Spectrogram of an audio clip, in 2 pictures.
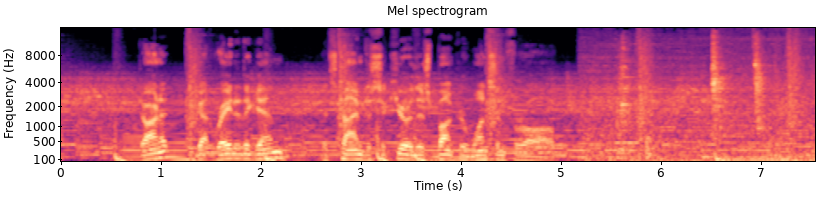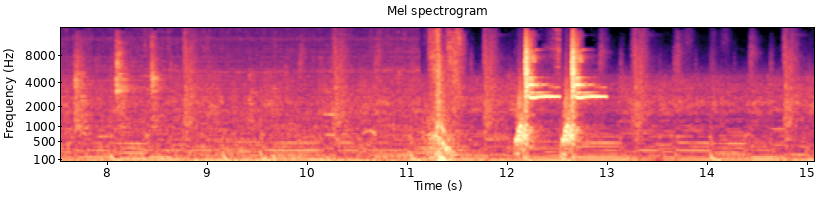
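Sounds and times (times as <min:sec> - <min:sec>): background music: 0:00.0 - 0:15.0
ringing metal clangs: 0:05.2 - 0:10.7, 0:12.1 - 0:13.0
heavy thud: 0:11.0 - 0:11.8.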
